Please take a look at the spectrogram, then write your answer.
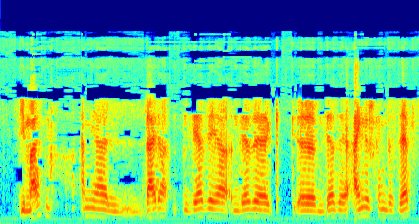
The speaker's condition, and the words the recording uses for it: Stuttering. Jetzt zum Beispiel hast du dreimal drüber gesagt.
